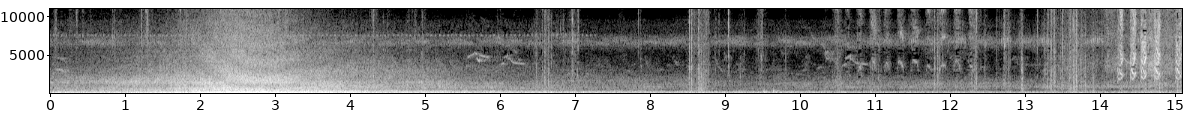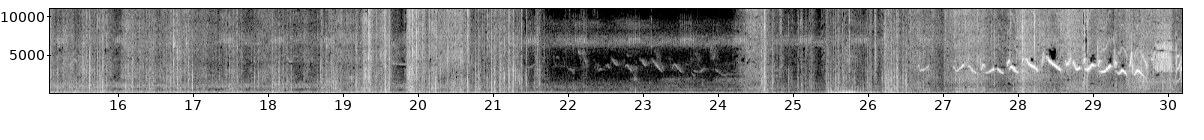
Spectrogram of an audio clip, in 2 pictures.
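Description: A young male curió (chestnut-bellied seed finch), whose song is finished, gives a few short chirps midway. Near the end it sings a run of quick descending notes. A loud rushing noise swells and dies away over the first few seconds.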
